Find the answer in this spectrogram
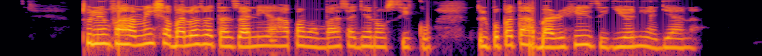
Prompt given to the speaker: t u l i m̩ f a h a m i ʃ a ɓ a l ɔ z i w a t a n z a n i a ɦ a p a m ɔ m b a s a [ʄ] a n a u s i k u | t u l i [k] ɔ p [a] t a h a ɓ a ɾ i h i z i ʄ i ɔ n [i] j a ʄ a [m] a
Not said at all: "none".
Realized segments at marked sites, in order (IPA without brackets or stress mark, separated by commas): ʄ, p, a, i, n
